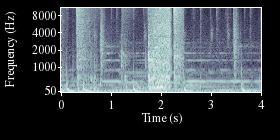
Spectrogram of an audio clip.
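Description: Background music with a steady bass beat. A countertop blender runs in short bursts: a brief one just after the start and a louder one of under a second about two seconds in.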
